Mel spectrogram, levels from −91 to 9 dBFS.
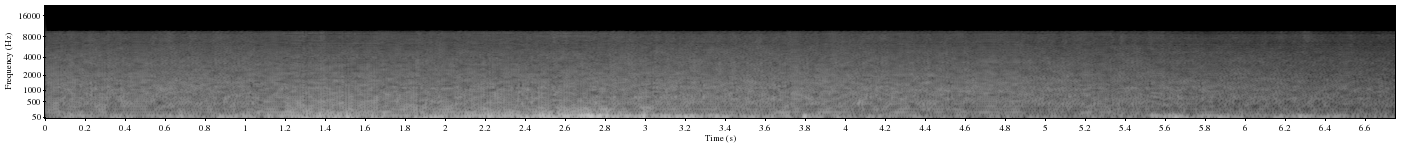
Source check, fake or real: fake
